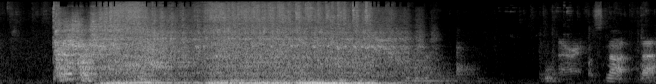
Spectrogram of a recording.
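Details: 1975 Jaguar XJ6 six after head rebuild by machine shop, cold start on half choke: fires and runs with uneven, hunting note before dropping away; later runs nicely at about 40 psi oil pressure.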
